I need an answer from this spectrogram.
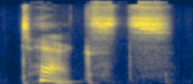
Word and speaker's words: texts: Texts. In fast speech, native speakers will often drop the T and just say text.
